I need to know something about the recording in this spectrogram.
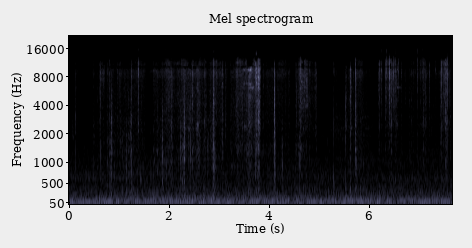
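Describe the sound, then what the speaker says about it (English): A set of keys on a keychain for a new house jangles and clinks softly and close, in scattered metallic rattles over a low background rumble. "We got a keychain."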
